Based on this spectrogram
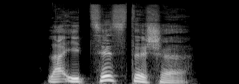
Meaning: inflection of laizistisch: 1. strong/mixed nominative/accusative feminine singular 2. strong nominative/accusative plural 3. weak nominative all-gender singular
- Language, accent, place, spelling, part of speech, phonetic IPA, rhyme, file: German, Germany, Berlin, laizistische, adjective, [laiˈt͡sɪstɪʃə], -ɪstɪʃə, De-laizistische.ogg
